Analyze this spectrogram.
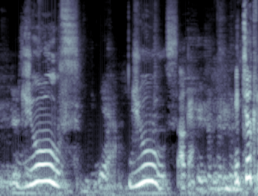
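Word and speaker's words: joule: parameters is thank you jules juice right that's how you say it jewels yeah jewels okay it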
